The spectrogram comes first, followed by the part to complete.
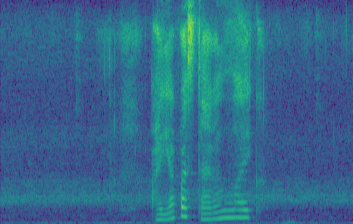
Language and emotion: Russian, positive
